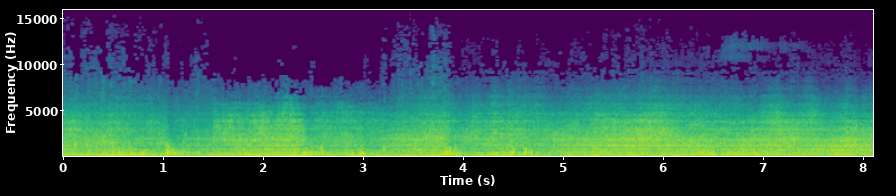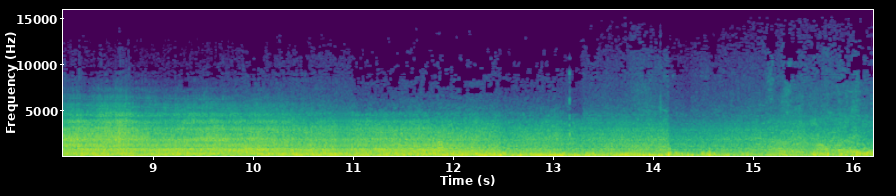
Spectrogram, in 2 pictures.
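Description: The four Merlin piston engines of an Avro Lancaster bomber drone as it flies low overhead.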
